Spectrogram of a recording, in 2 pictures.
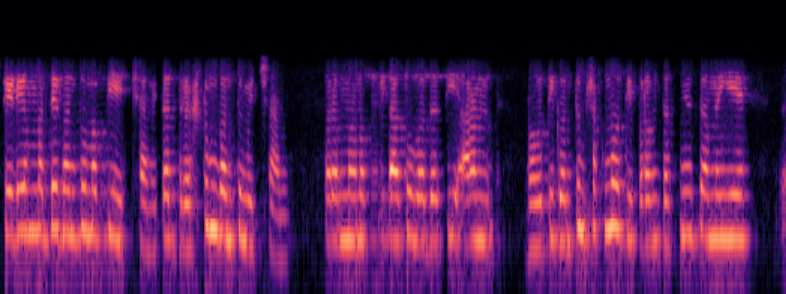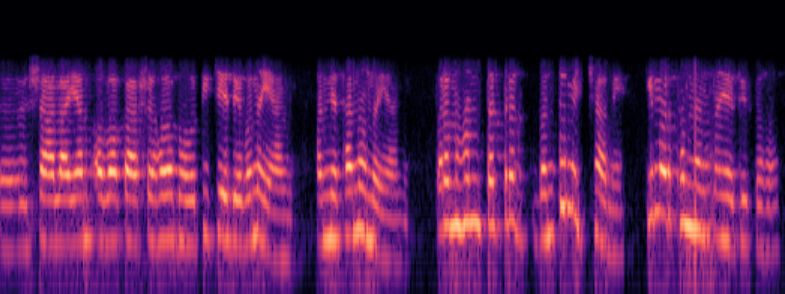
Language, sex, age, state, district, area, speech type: Sanskrit, female, 30-45, Karnataka, Bangalore Urban, urban, conversation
